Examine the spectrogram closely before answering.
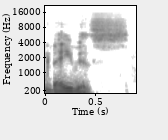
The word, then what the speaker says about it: Davis: I was watching one of his videos and he said Adam Davis. Okay. Davis, not Davies. We may have been pronouncing it wrong, but he's a great guy.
